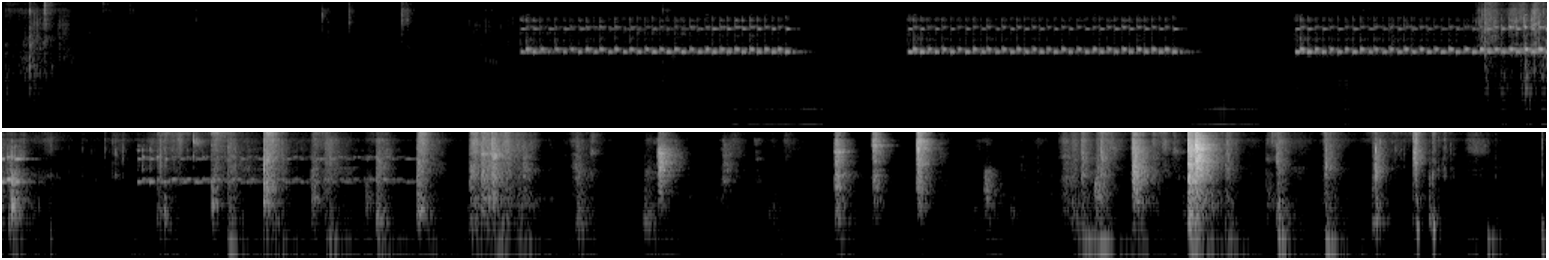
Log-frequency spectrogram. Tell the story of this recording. The recording device was placed near the entrance. A phone ringtone occurred while I opened and closed the door and switched the light on. Wind and faint sounds from outside the window are audible in the background.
